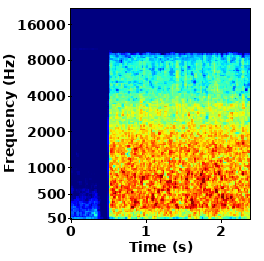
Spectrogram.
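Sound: flowing river water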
